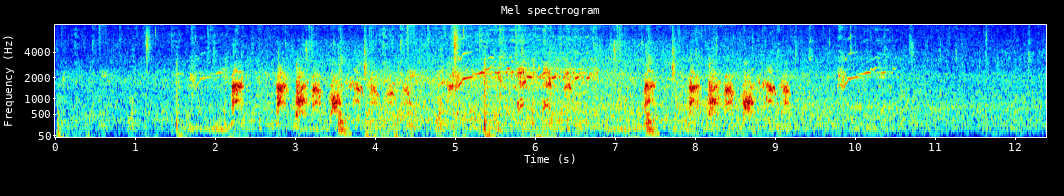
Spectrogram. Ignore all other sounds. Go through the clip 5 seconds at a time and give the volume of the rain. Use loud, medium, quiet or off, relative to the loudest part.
loud, loud, medium.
